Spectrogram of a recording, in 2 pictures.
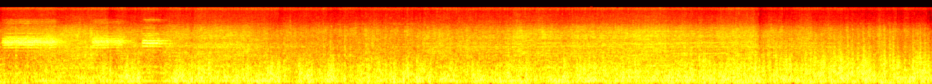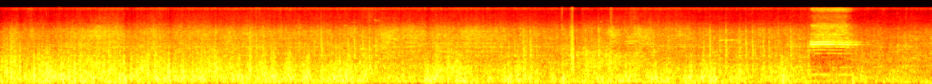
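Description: Motorcycle riding in slow street traffic: steady engine and road noise. A few short horn beeps sound at the start, and a horn sounds again near the end.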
